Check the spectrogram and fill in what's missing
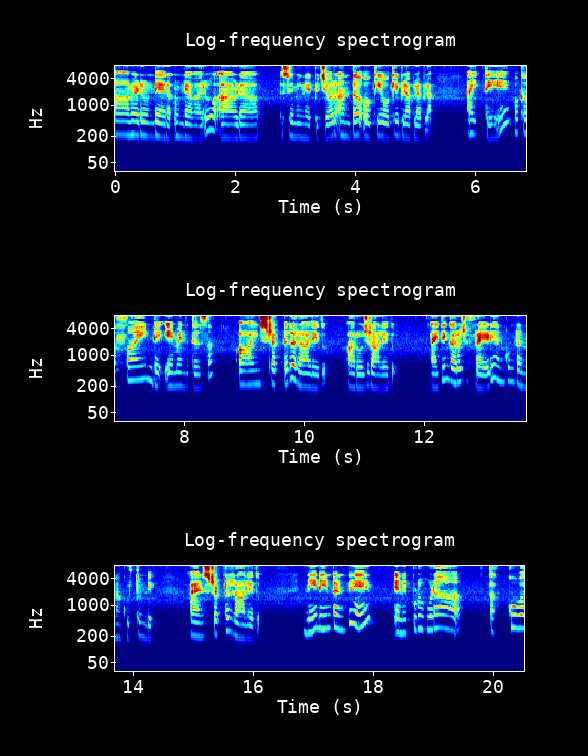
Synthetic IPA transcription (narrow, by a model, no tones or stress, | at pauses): aːmiːɽɐuɳɖɛːɾʔuɳɖɛːʋaːɾʔuaʋiɽɐ | sʋimiŋɡneɾpit͡ʃːɛːʋaːɾṵʔɐnt̪aːʔoːke̞ːoːke̞ːblaːblaːbla̰ː | ɐjit̪e̞ːɔkɐpʰɐjɳɖeːmɐjɐnt̪ɐt̪elsaː | aːinsʈɾɐk̚ʈɐɾɾaːle̞ːd̪u | aːɾo̞ːd͡ʒuɾaːle̞ːd̪u | ɐjt̪ʰiŋkaːɾo̞ːd͡ʒupʰɾɐjɽeːɐnukuɳʈanːaːɡuɾt̪uɳɖi | aːinsʈɾɐk̚ʈɐɾːaːle̞ːd̪u | ne̞ːne̞ːɳʈɐɳʈe̞ː | ne̞ːnepːuɽukuːɽaː | t̪ɐkːuʋɐ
